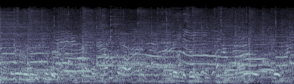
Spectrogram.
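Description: Crowd of spectators chattering, many voices overlapping at a steady level.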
